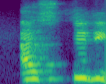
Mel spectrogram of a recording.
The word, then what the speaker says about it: अस्त्री: घर की मानन अस्त्री, घर की मानन स्त्री, स्त्री नहीं अस्त्री ऐसे प्रोनाउंस करना है हमें।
